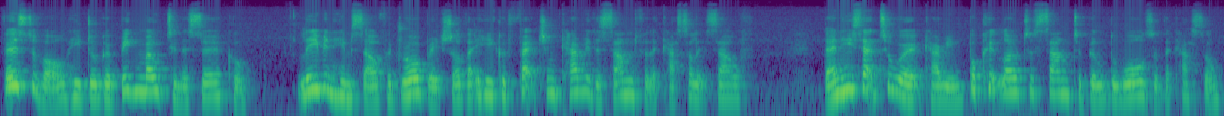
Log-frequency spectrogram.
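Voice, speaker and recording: Woman narrator, mellow warm tone, gentle expressive children's storybook reading. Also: medium pitch, moderate pace. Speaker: storybook reader. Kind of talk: reading a children's chapter book aloud.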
